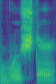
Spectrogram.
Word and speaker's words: Worcester: We were at the Worcester Cup in what appears to be Worcestershire, Massachusetts, but it's Worcester, I believe, is the way they pronounce it.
